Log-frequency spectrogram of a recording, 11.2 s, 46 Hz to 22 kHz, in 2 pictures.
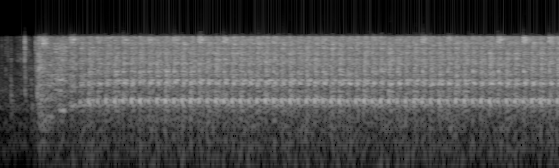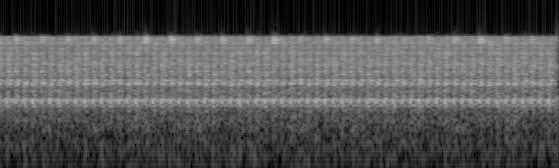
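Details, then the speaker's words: Ford F-150 cranked for 10 seconds with the pedal fully depressed during a Launch X431 relative compression test: steady, even cranking at about 232 rpm with uniform chuffs; 0% difference between cylinders, compression normal. "can tell that it sounds good when it's cranking. It does not sound like it's got any issues."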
